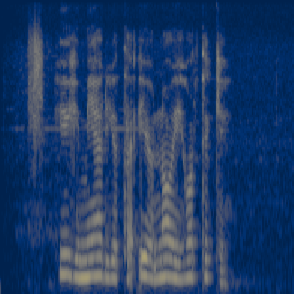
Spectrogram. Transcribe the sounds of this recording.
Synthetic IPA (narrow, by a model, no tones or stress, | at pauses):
hiɦimĩaɾiot̪ʰa̰ʔeonõiɦot̪ekʰe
